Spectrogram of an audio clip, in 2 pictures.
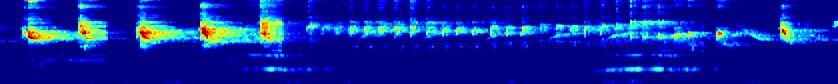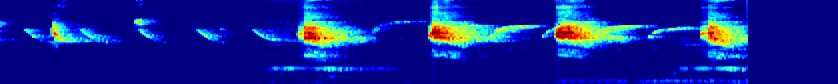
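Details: Long-tailed shrike giving a song style known locally as katem sambung greja: loud, harsh, buzzy chips repeated in quick bursts, with a scratchy chattering passage in the middle.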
